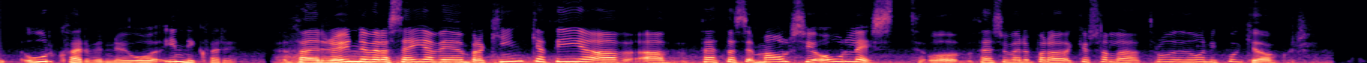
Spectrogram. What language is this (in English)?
Icelandic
